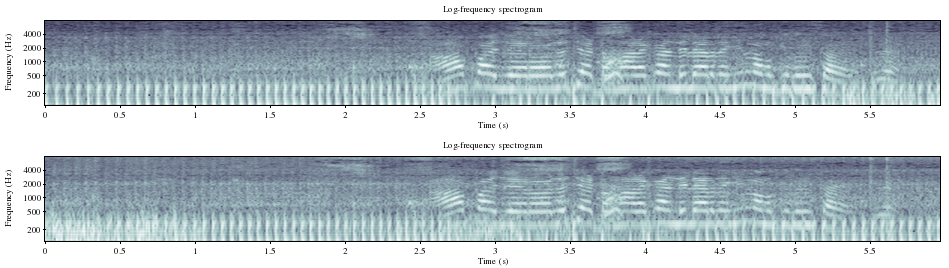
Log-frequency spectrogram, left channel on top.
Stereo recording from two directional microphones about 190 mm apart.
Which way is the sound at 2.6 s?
30° left (ahead or behind).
